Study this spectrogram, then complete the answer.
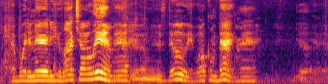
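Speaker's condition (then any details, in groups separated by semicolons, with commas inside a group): No condition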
